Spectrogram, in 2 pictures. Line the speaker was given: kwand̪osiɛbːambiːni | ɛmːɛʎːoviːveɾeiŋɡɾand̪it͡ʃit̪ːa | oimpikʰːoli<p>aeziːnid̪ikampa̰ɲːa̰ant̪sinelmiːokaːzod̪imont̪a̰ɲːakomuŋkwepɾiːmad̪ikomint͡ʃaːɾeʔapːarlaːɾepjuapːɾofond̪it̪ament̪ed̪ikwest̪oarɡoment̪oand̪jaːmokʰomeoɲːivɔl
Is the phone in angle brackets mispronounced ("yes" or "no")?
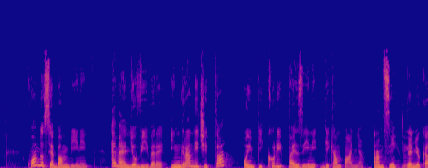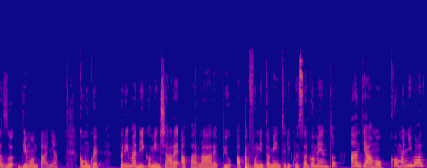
no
